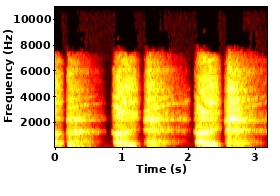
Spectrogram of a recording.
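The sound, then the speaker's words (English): Controlled hyperventilation breathing, done as a deliberate breathing method: forceful, loud breaths in quick succession, each inhale followed closely by an exhale, about three in-out pairs with short gaps and no talking. “the breathing method, where essentially it looks like hyperventilation or sort of controlled hyperventilation. It's not like a panic attack. It sounds a little like this.”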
